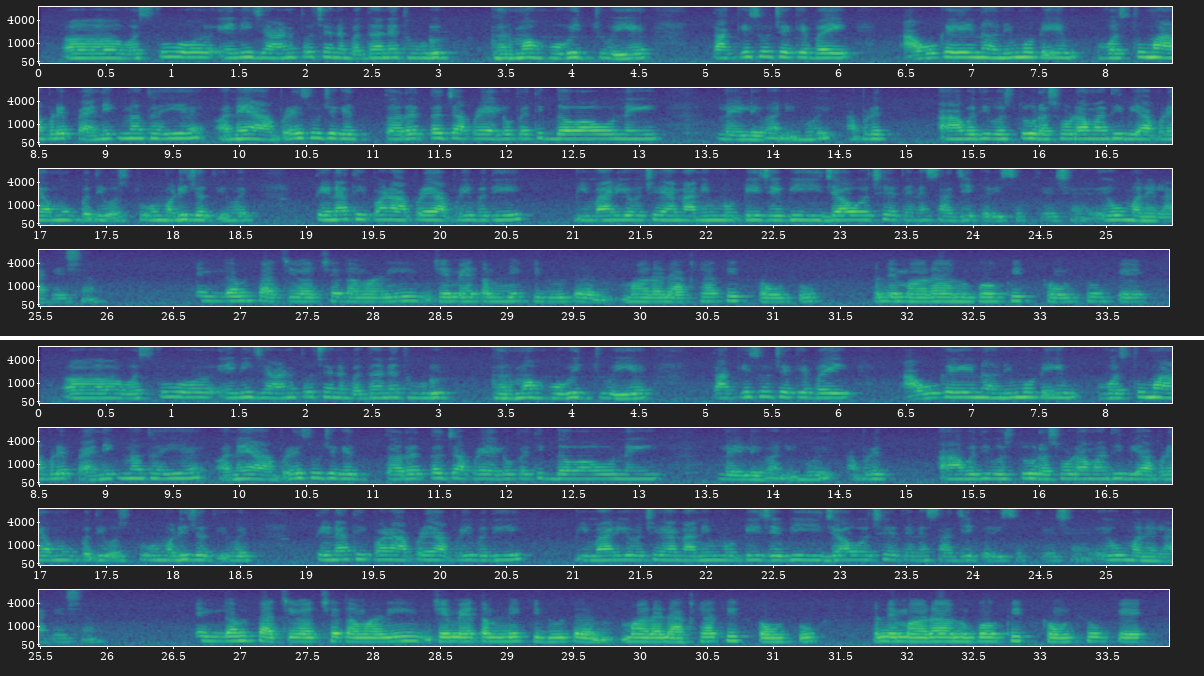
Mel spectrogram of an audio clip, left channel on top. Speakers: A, on the left; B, on the right.
A: અ વસ્તુઓ એની જાણ તો છે ને બધાને થોડુંક ઘરમાં હોવી જ જોઈએ તાકી શું છે કે ભાઈ આવું કેઈ નાની મોટી વસ્તુમાં આપણે પેનિક ન થઈએ અને આપણે શું છે કે તરત જ આપણે એલોપેથિક દવાઓ નહી લઈ લેવાની હોય આપણે આ બધી વસ્તુ રસોડામાંથી બી આપણે અમુક બધી વસ્તુઓ મળી જતી હોય તેનાથી પણ આપણે આપણી બધી બીમારીઓ છે આ નાની મોટી જે બી ઈજાઓ છે તેને સાજી કરી શકીએ છે એવું મને લાગે છે.
B: એકદમ સાચી વાત છે તમારી જે મેં તમને કીધું તેમ મારા દાખલા થી જ કહ છું અને મારા અનુભવ થી જ કહ છું કે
